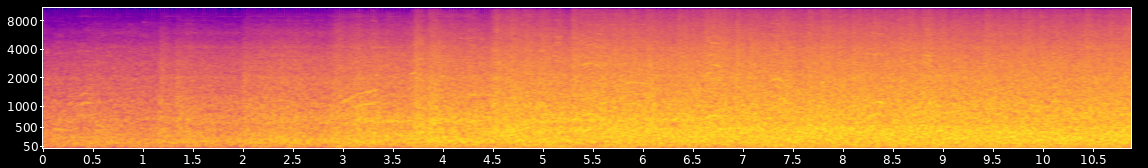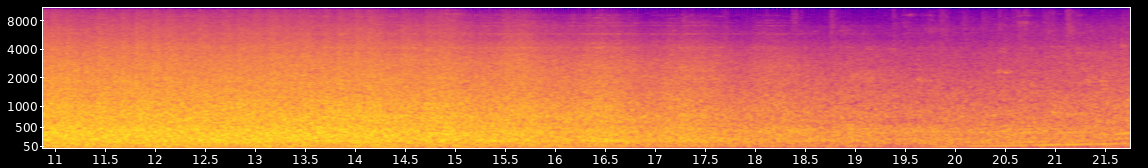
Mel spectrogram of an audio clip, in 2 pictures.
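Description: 7 train passing overhead on the elevated steel viaduct: a loud rumble of wheels on rails that builds over about three seconds, holds for about ten, then fades away over the last few seconds.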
